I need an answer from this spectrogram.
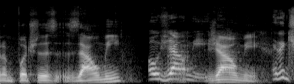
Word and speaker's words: Xiaomi: I'm probably going to butcher this zi oh xiaomi xiaomi I think sh pronounces it pretty well yeah I think I think it's xiaomi xiaomi this is the uh Apple of China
